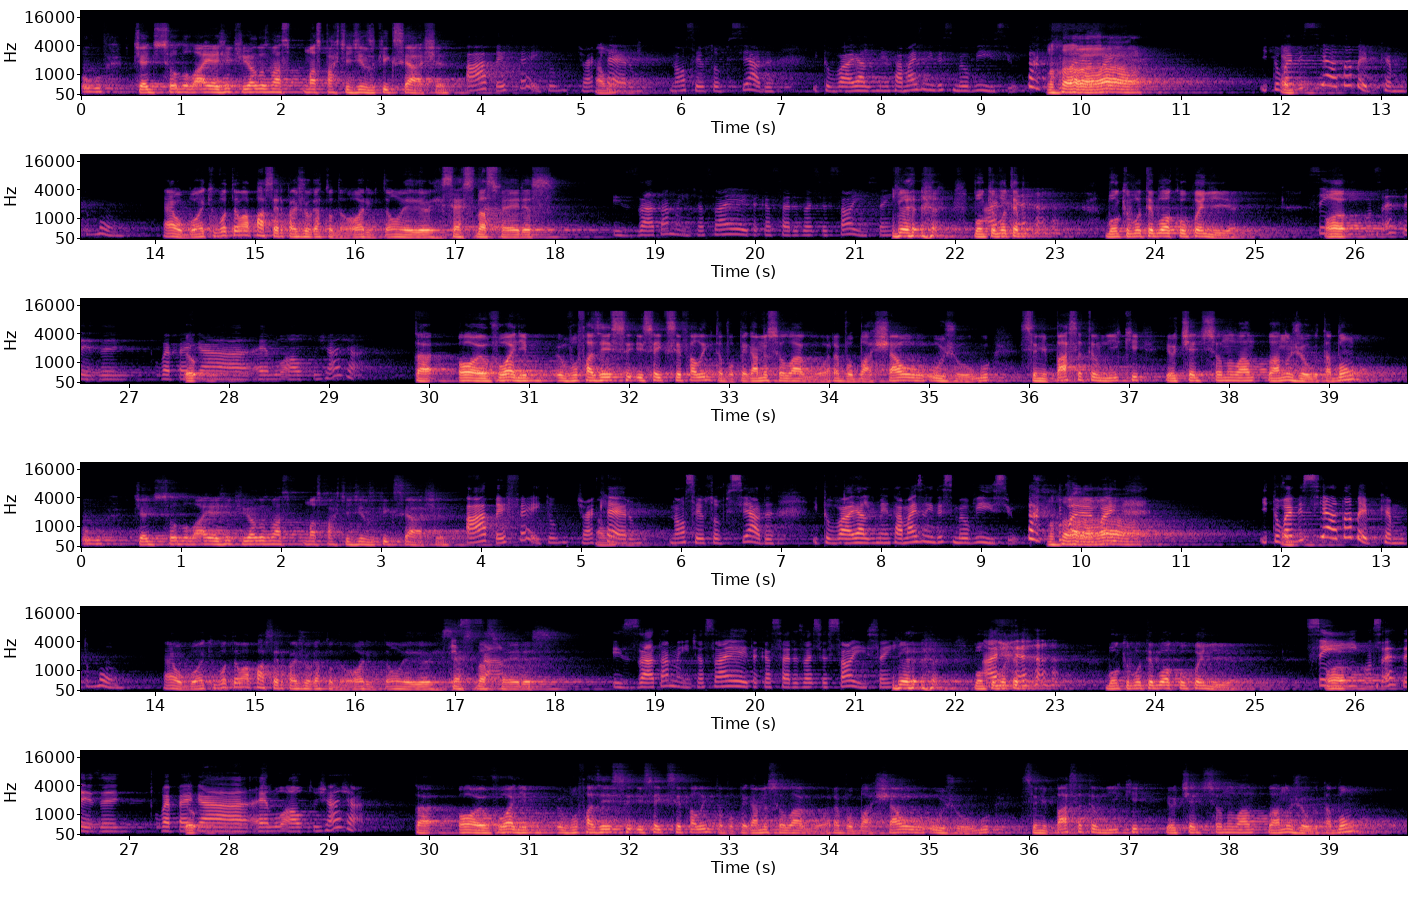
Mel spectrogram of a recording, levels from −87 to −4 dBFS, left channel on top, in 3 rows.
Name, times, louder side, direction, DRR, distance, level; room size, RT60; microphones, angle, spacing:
voice 1, 0.0-3.7 5.1-5.4 9.7-10.6 12.0-12.1 14.1-18.0 21.4-22.7 23.5-24.8 25.7-25.9 27.5-27.7 29.9-35.6 35.9-37.1 37.4-39.3, left 3 dB, 45° left, 11 dB, 0.7 m, -26 dB
voice 2, 3.8-5.6 5.9-10.6 11.9-13.7 16.9-17.8 18.6-21.4 22.3-23.0 25.6-27.0 27.3-29.3, right 6 dB, 60° right, 17 dB, 0.6 m, -35 dB
20.5 x 16.5 x 9.4 m, 2.4 s
head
